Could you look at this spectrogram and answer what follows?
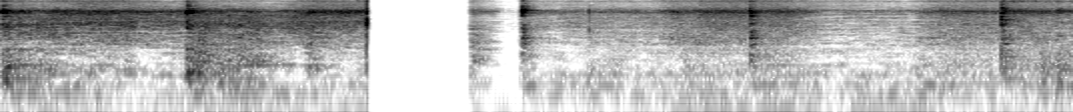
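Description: Onion and tomato sauté in a pan until soft, a steady low sizzle broken by a short gap, with occasional utensil scrapes.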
